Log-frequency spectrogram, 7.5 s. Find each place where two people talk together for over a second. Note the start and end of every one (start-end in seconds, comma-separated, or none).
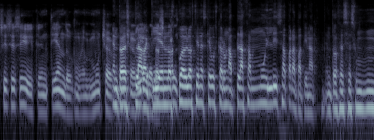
2.2-3.7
